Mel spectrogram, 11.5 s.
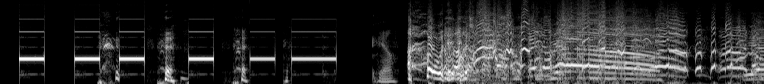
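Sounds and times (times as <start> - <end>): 
censor bleeps over a spoken phone number: 0.3 - 2.2, 3.8 - 5.1
laughter: 1.5 - 2.9, 6.1 - 11.4
people talking: 5.6 - 10.2, 10.8 - 11.4.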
